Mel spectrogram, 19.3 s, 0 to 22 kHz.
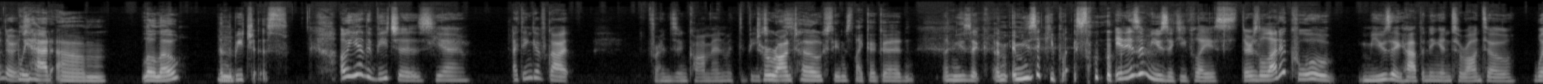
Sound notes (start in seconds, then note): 11.7 laughs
